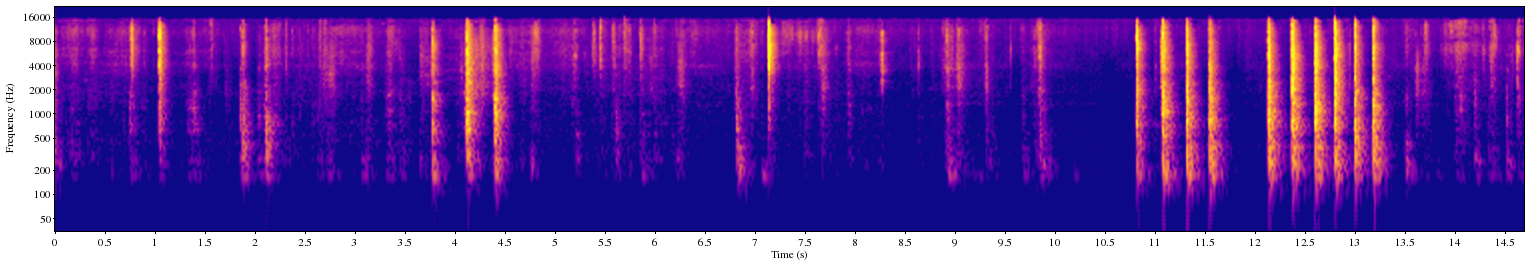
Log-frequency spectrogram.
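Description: Mallet tapping a tool against the gunwale edge of a canvas-covered wooden canoe. Scattered single knocks at first, then two quick runs of rapid taps, the loudest, about three-quarters of the way in.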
